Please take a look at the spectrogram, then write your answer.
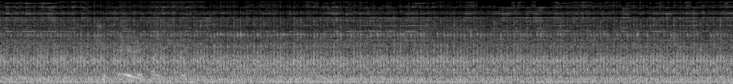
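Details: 2013 Volvo FM 410 hp 4x2 tractor diesel with an oil pressure fault code, just started cold before warm-up: settles into an even, steady idle with no knocks or rattles; sounds healthy and runs smoothly.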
